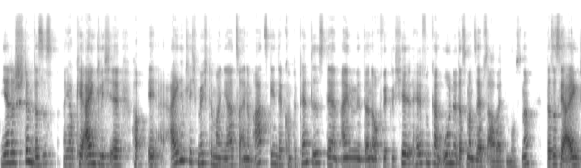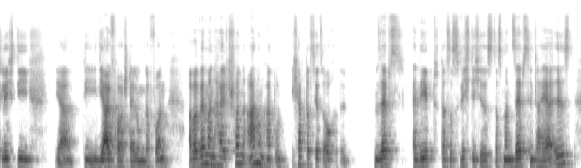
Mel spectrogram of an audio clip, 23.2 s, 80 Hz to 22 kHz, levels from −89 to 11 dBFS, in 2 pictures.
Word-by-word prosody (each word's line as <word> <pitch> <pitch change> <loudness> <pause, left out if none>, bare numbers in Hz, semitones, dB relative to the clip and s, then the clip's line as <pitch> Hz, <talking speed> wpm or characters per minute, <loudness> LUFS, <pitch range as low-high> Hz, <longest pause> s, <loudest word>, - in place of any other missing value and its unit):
Ja, 215 +3 +3
das 230 0 +2
stimmt, 235 0 +3
das 185 +1 +1
ist 205 0 -10 0.2
ja, 175 0 -3
okay, 190 +4 +2
eigentlich, 200 -2 +5
äh, 180 -1 +3 0.2
ho - - +2 0.2
äh, - - +1 0.2
eigentlich 255 0 +2
möchte 220 0 -2
man 170 -2 -1
ja 180 +2 -1
zu 180 - -8
einem 320 -3 0
Arzt 235 -2 -2
gehen, 205 -2 -3
der 175 -1 -3
kompetent 175 +8 -3
ist, 225 +1 -2
der 180 -1 +2
in 170 - -4
einem 170 -2 +1
dann 160 +1 +2
auch 165 +1 0
wirklich 165 -1 -5
hil 220 -2 +4
helfen 215 +1 -2
kann, 210 -2 0
ohne 215 0 +2
dass 170 +1 -1
man 165 -3 +3
selbst 140 -1 +1
arbeiten 130 -1 -1
muss, 125 +2 -9
ne? 205 +2 -2 0.2
Das 170 +2 0
ist 195 0 0
ja - - +7
eigentlich 165 -2 +4
die 300 -2 -1 0.4
ja, - - -4 0.2
die 295 -1 -1
Idealvorstellung 140 - +3
davon. 140 - -4 0.4
Aber 170 +1 +2
wenn 195 +1 +4
man 190 -3 0
halt 175 -1 -2
schon 210 +4 -1
Ahnung 190 0 +1
hat, 160 0 -4
und 150 -1 -11
ich 180 - -16
habe 180 0 -2
das 170 -1 -7
jetzt 165 0 -4
auch, 155 0 -5
äh, - - -15 0.6
selbst 170 +3 -1
erlebt, 165 +2 -2
dass 155 0 -6
es 155 0 -9
wichtig 165 -2 -6
ist, 140 +1 -6
dass 145 0 -10
man 150 0 +3
selbst 165 +2 +2
hinterher 145 -2 0
ist, 205 +3 -2
175 Hz, 185 wpm, -25 LUFS, 160-210 Hz, 0.6 s, ja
